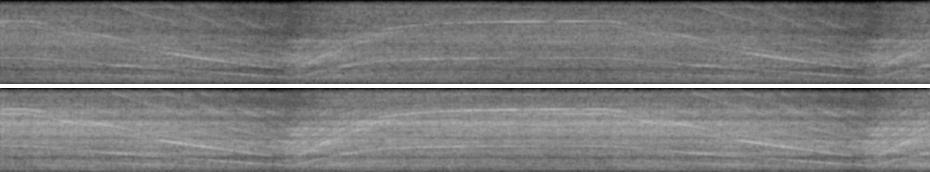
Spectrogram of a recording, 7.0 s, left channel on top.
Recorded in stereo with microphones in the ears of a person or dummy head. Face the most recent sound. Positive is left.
turn(degrees=-65)  # may be behind; listen again after turning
